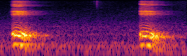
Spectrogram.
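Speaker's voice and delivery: E as a closed, low-pitched ê. Shown as a demonstration. Teacher has students repeat the sound, low closed ê. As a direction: say "E" closed, as with a circumflex. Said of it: "aquele E com acento circunflexo".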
